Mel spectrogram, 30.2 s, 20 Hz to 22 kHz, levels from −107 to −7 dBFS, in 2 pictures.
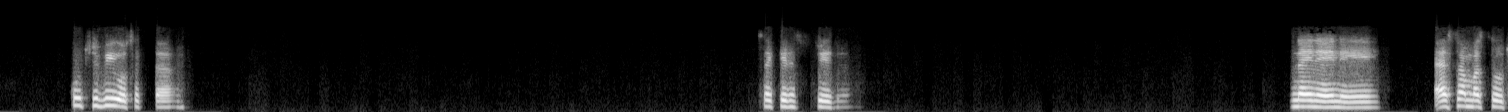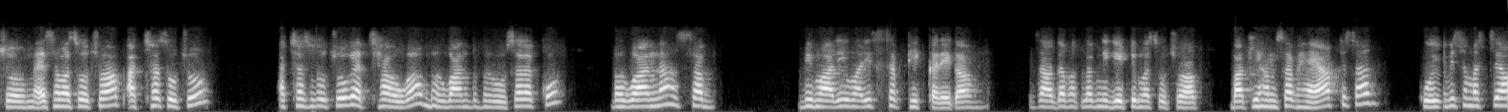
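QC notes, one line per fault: Nothing stood out on listening to the speech in this clip.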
